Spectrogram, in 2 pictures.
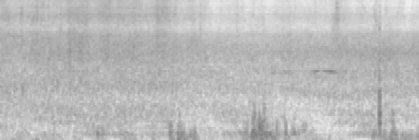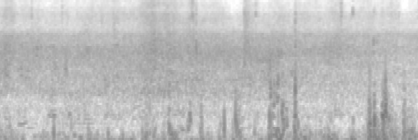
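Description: Wind buffeting the microphone in low, uneven gusts.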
